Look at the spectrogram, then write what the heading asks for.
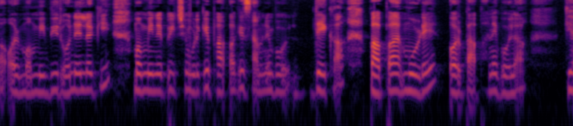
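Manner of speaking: usual speaking voice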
